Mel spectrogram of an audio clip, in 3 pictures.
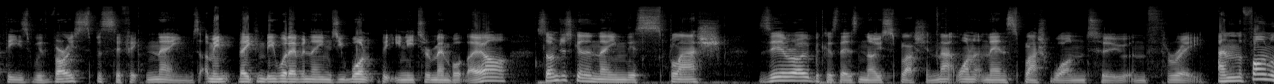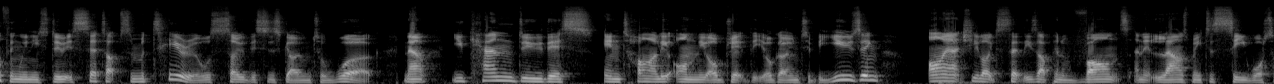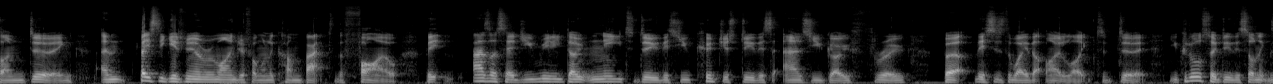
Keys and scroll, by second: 5.3 F2, 9.3 F2, 10.3 F2, 11.2 F2, 27.8 shift+a, 32.0 g, 34.2 shift+d, 34.5 g, 36.5 shift+d.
